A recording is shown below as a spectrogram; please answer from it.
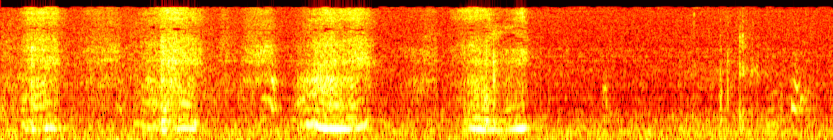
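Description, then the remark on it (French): A baby girl breathes noisily while drinking from a bottle: a few short, wheezy, slightly whimpering breaths come at uneven intervals over a soft, steady hiss. “Se souffle un peu en buvant. Pour ça, elle a cette respiration-là.”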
